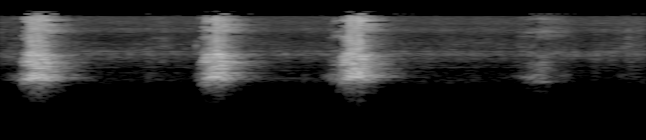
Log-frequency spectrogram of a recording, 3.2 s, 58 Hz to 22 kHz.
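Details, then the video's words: Female West Highland White Terrier barking at her reflection indoors, three loud, sharp barks roughly 0.7 seconds apart, then a softer, shorter fourth bark, with a faint steady background hum. "WESTIE BARKING AT HER REFLECTION"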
